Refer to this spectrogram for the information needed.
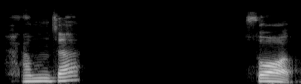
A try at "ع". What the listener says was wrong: হামজা কি যুক্ত হয়?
